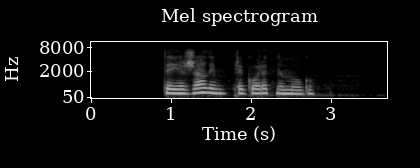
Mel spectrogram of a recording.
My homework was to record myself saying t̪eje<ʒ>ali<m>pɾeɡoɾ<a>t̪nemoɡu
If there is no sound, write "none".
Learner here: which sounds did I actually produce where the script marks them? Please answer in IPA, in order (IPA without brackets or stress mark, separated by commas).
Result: ʒ, m, a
